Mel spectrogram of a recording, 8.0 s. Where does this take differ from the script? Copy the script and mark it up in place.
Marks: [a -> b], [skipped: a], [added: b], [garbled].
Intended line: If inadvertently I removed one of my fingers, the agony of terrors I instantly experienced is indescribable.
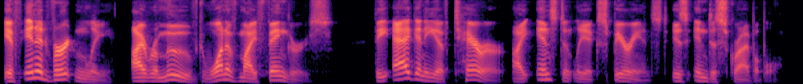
If inadvertently I removed one of my fingers, the agony of [terrors -> terror] I instantly experienced is indescribable.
